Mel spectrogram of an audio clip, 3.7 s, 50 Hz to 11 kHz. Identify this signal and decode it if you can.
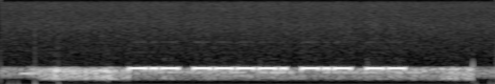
Morse code, heard as a keyed tone, about 31 wpm, 670 Hz. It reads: K9KM
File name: contests / naqp-cw-k5tr-op-k5pi- -0300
